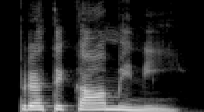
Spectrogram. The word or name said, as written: प्रतिकामिनी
